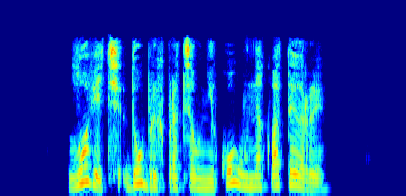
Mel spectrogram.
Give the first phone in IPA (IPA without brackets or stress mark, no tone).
lˠ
